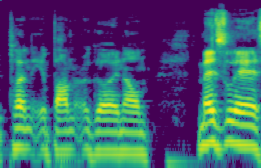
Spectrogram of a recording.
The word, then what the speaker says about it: Meslier: Meslier silent S at end as well, apparently.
